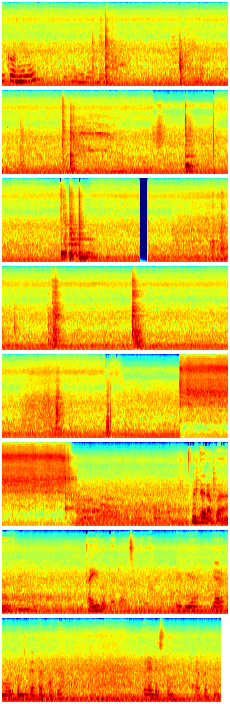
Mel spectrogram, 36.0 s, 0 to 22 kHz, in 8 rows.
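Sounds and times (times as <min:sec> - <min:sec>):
loud hiss: 0:21.6 - 0:24.1
steady low hum: 0:24.1 - 0:36.0.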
